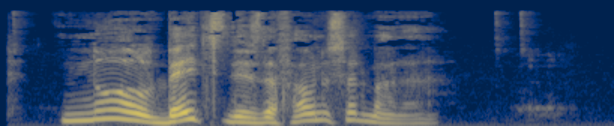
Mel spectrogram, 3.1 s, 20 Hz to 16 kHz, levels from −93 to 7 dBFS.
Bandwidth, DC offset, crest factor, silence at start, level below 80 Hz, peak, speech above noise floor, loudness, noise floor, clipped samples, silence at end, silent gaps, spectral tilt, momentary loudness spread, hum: 11.5 kHz; under 0.1%; 20 dB; 0.3 s; -58 dBFS; -2 dBFS; 35 dB; -19 LUFS; -54 dBFS; under 0.1%; 0.9 s; none; -4.5 dB/octave; 15 LU; none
